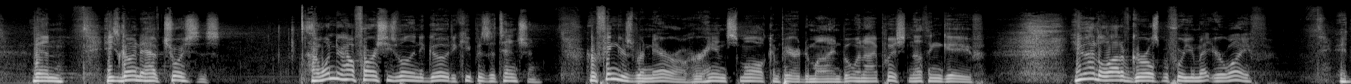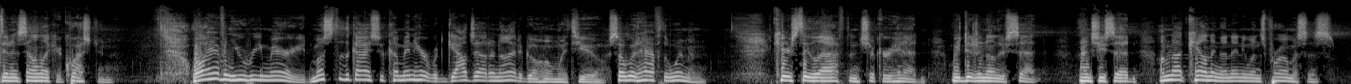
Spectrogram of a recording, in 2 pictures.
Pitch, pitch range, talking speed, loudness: 165 Hz, 140-190 Hz, 215 wpm, -20 LUFS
